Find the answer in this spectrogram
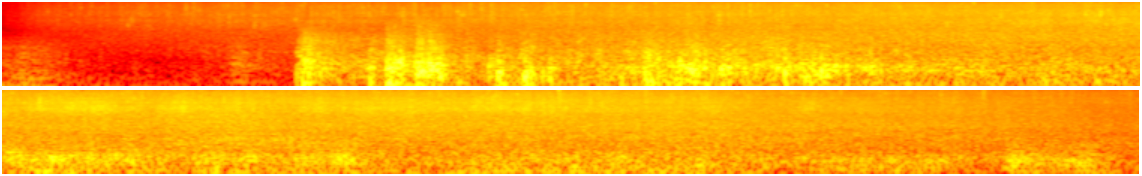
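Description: A thunderclap about three seconds in, rumbling for a few seconds, then steady rain.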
